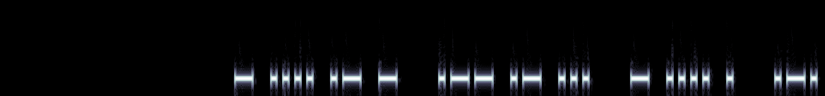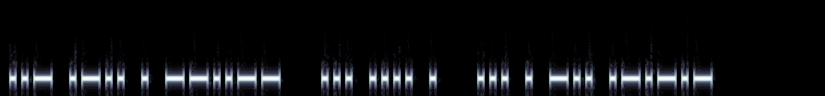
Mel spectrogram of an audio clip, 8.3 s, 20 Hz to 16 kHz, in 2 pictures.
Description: Morse code, heard as a keyed tone, about 40 wpm, 700 Hz. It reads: THAT WAS THE RULE, SHE SED.
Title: Sentences from Top 400 Words and Abbreviations 40wpm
